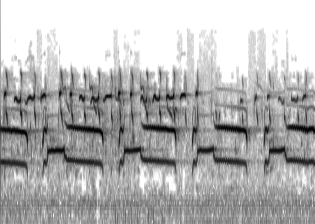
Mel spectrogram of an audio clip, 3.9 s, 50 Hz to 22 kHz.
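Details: On 30 April 2019 in Oka Nature Reserve, Russia, a Terek sandpiper performs its display song: bright, repeated phrases of a low whistle stepping up to a sustained higher tone, with busy high chatter above throughout.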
